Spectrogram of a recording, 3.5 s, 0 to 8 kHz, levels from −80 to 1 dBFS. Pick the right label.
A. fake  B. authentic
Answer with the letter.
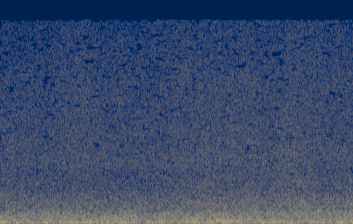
B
